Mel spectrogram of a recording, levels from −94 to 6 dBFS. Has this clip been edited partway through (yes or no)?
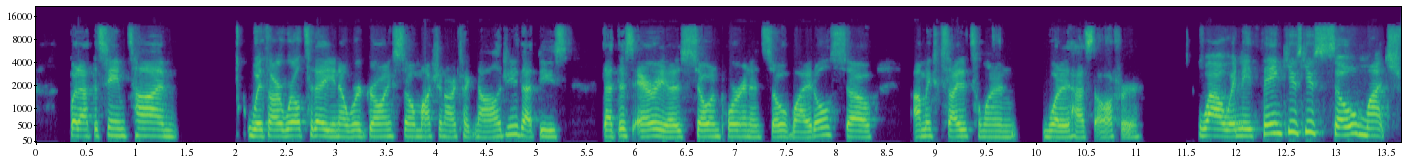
yes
